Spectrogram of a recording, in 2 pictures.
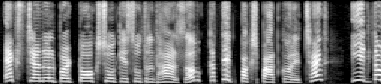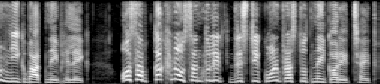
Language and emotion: Maithili, disgusted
